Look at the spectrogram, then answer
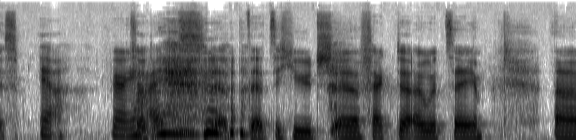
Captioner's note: chuckles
